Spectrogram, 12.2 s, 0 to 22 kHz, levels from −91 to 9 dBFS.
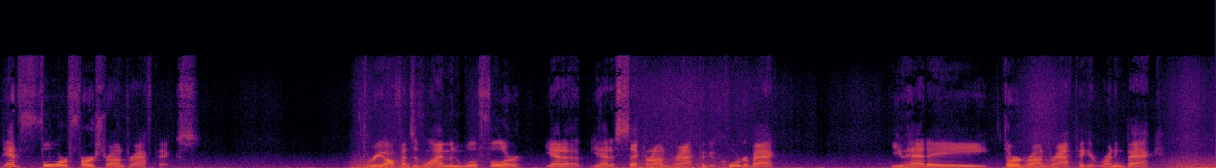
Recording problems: wind noise on the microphone; occasional gusts; 20 dB below the speech

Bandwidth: 14.5 kHz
